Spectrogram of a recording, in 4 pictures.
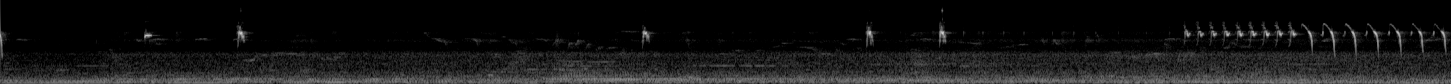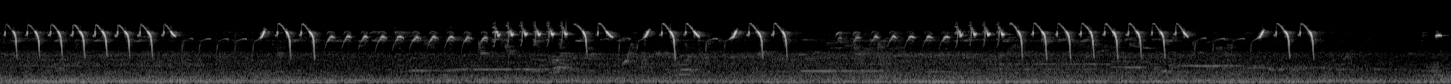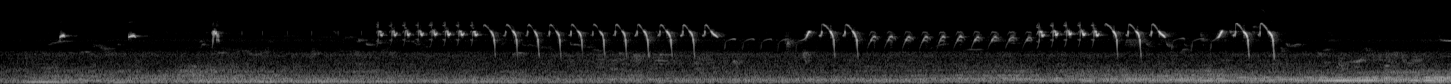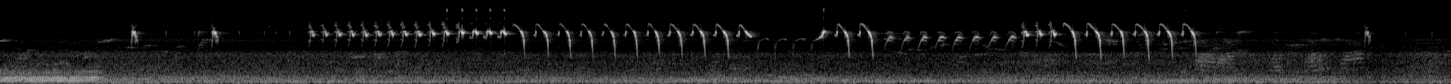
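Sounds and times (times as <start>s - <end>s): small bird singing: 0.0s - 58.0s.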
